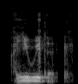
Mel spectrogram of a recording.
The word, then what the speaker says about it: Auyuittuq: Auyuittuq.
